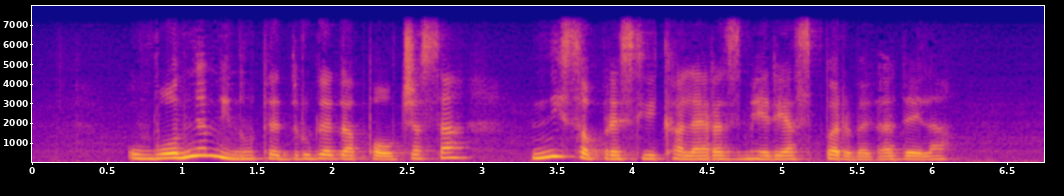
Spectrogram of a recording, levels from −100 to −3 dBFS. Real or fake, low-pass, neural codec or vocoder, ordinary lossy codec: fake; 7.2 kHz; codec, 16 kHz, 0.8 kbps, ZipCodec; none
